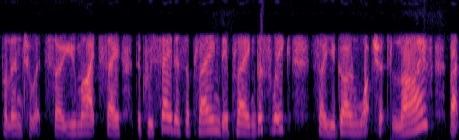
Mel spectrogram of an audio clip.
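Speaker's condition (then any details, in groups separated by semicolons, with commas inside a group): No condition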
